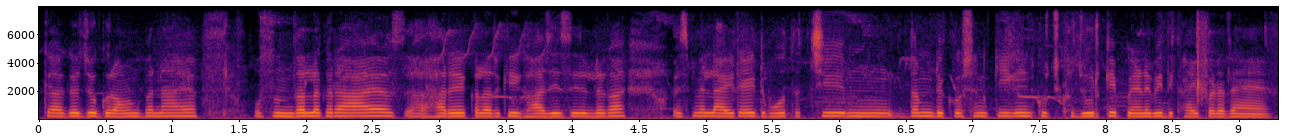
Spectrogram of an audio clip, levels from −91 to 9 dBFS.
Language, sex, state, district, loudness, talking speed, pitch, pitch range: Hindi, male, Uttar Pradesh, Jalaun, -25 LUFS, 245 wpm, 225 Hz, 220-235 Hz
